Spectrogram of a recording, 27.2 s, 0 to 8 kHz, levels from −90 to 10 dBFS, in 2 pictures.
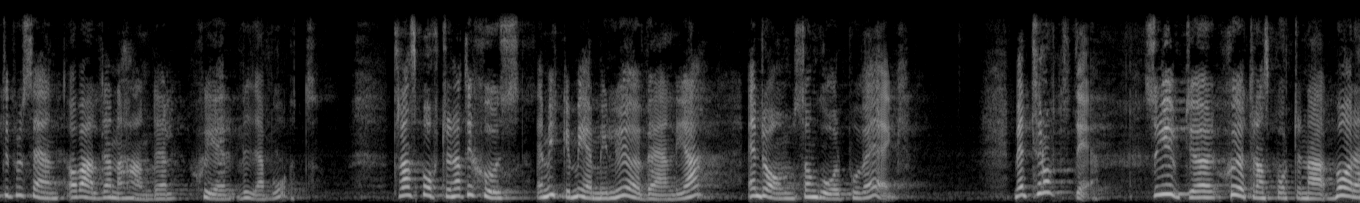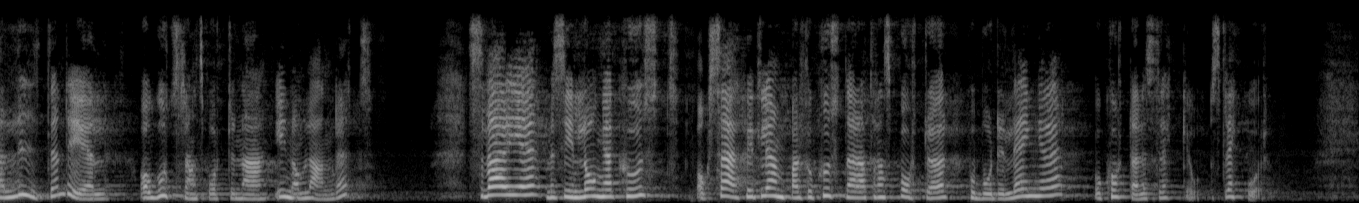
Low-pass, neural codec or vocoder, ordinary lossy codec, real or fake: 7.2 kHz; codec, 16 kHz, 8 kbps, FreqCodec, larger model; none; fake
